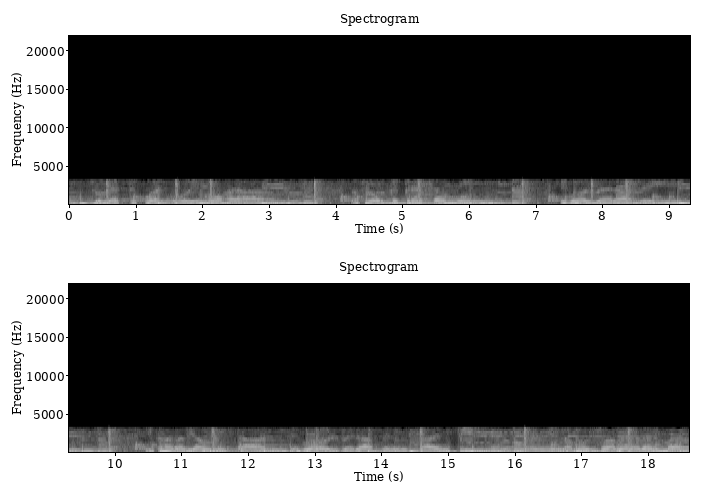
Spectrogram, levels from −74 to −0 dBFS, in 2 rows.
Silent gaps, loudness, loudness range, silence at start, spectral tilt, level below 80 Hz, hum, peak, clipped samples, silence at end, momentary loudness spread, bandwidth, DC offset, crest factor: none; -28 LUFS; 1 LU; 0 s; -11.5 dB/octave; -76 dBFS; none; -12 dBFS; under 0.1%; 0 s; 5 LU; 3.4 kHz; under 0.1%; 14 dB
